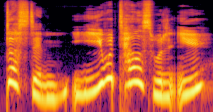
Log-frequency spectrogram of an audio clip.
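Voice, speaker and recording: It's a woman playing a caring, inquisitive young girl in a children's audio drama. The voice is very high and animated, with a take-charge manner. It is recorded dry, with no room sound. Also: unhurried, no room sound. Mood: concerned, reassuring.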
